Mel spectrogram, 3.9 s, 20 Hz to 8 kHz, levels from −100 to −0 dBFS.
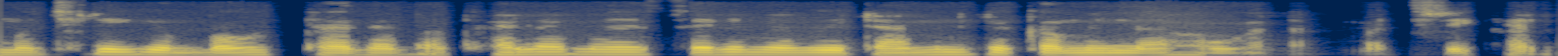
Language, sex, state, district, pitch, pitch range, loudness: Bhojpuri, male, Bihar, Saran, 120 Hz, 110-125 Hz, -19 LUFS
